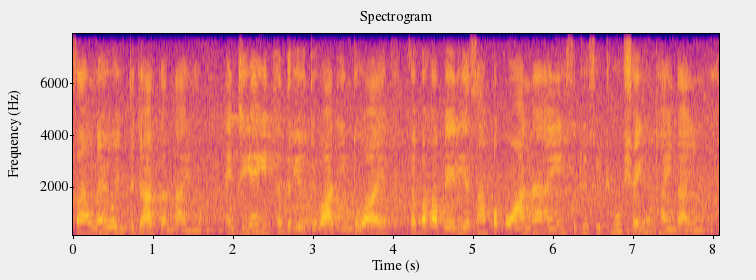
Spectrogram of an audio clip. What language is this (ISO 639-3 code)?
snd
